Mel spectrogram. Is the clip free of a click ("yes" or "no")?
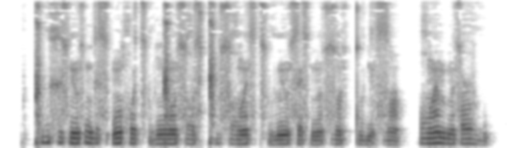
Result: no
